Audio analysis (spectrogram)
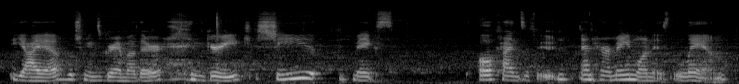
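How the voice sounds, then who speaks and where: A woman's voice: medium pitch, a little hiss or hum, low-quality recording. A young woman giving an informal class talk, upbeat and chatty, full of "like" fillers. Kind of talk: informal oral presentation.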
